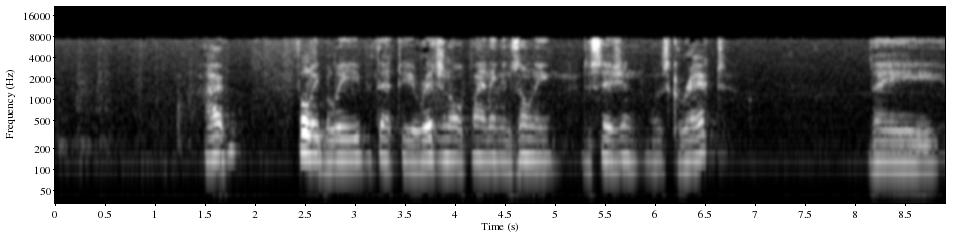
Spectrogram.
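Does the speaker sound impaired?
Yes: Parkinson's disease; stage 3; not speaking too fast.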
